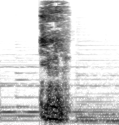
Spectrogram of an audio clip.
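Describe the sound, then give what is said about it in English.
A single short, harsh guttural rasp from a voice, like a gravelly throat-clearing, imitating the growled demonic language Abyssal, over a faint steady background hum. “Was that Abyssal or a cough? That was Abyssal.”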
